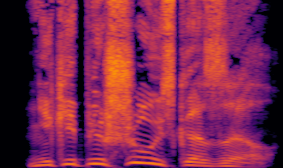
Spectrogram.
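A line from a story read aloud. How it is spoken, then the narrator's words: Growled. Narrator (Russian): рыкнул Кукуша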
